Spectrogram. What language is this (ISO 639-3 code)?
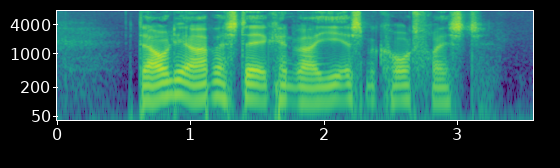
dan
